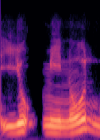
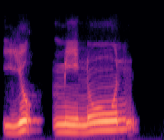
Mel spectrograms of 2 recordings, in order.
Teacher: Sebagian orang Arab itu, ya, sebagian lahjah mengatakan yu'minun bil habzi, maksudnya dengan tahqiq. Ya, tahqiq ini, ya, dengan menjelaskan hamzah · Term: tahqiqul hamz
